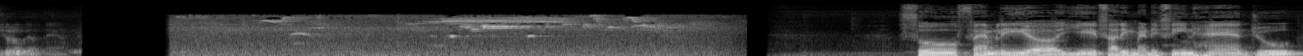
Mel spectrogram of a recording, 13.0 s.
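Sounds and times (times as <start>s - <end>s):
small birds chirping: 1.7s - 7.4s.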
